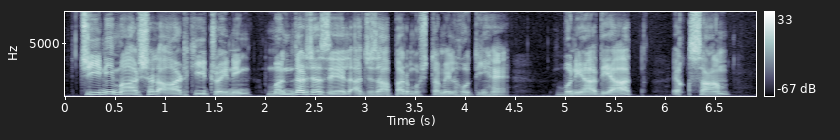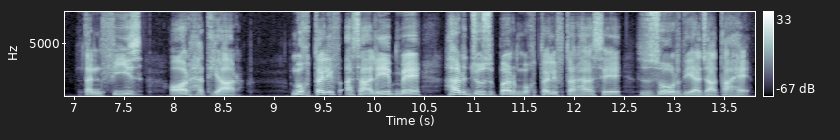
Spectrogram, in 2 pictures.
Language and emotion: Urdu, neutral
